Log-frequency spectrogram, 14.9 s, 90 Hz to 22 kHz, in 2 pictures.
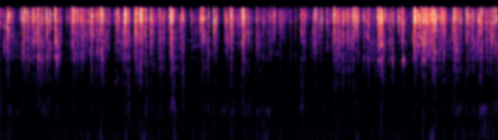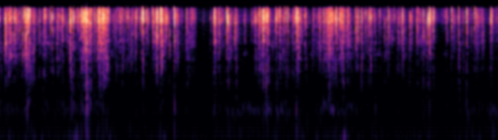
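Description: A small, flat 10ml kraft paper sachet, likely plastic-lined, is held in both hands and crinkled and crumpled with the fingertips. It makes a soft, dense stream of bright, dry crackles and rustles with no low end. The crackles come in uneven bursts that cut off instantly.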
